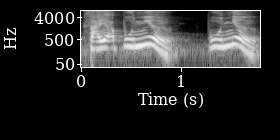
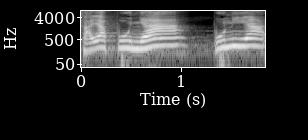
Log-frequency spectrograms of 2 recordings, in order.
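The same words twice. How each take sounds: First: "সায়া পুñe" with the last vowel as a schwa; colloquial pronunciation. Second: "সায়া পুña" ending in a long open a; unused written form. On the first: Teacher correcting to what is said, colloquial pronunciation. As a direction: end "পুñe" on a falling nyuh. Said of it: "বলে". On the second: Teacher showing what is not said, full-vowel pronunciation. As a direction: stretch the end of "পুña" to nyaah. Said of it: "এইসব কিছু বলে না". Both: Shown as a demonstration.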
